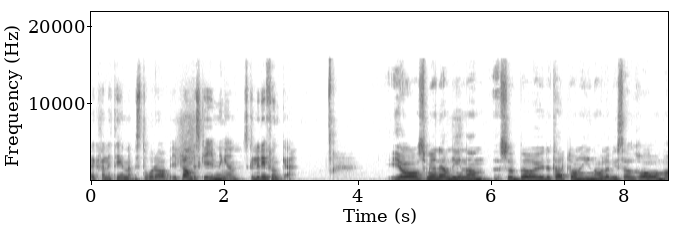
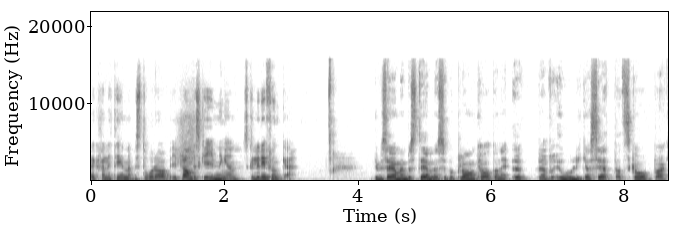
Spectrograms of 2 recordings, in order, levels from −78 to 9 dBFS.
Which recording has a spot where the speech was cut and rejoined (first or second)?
second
